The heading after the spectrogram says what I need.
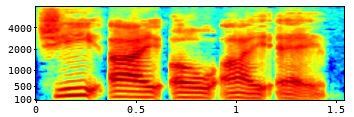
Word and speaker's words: Gioia: Because my middle name in English is, but in Italian it's Gioia, and it's Gioia. There's no J. No J.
